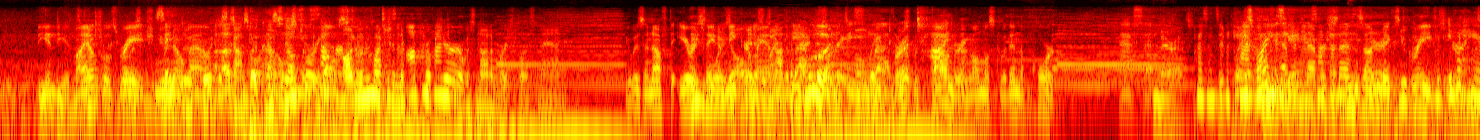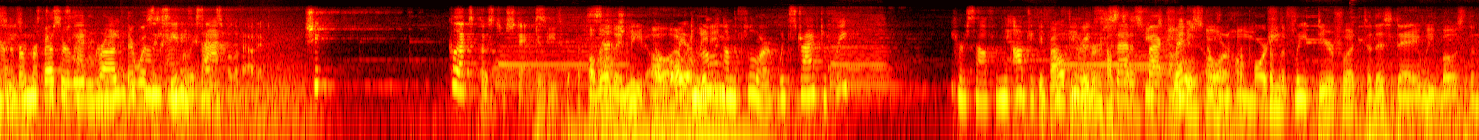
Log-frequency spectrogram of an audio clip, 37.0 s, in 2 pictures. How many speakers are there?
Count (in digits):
6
